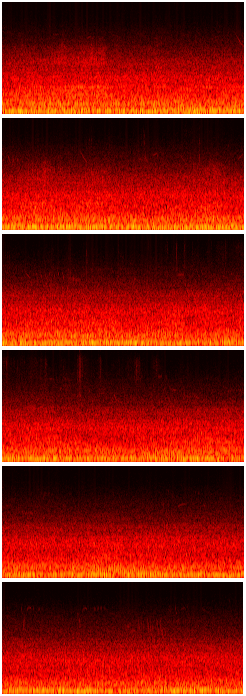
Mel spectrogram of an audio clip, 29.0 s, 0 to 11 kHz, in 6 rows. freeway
0:06.0 0:18.4

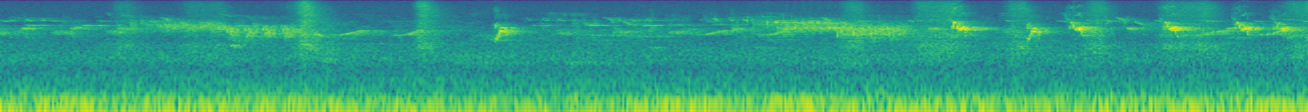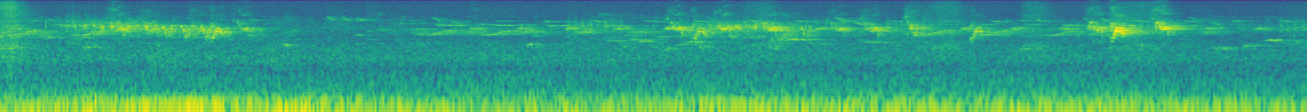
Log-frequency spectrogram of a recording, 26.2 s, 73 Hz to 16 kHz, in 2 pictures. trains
0:01.2 0:05.0

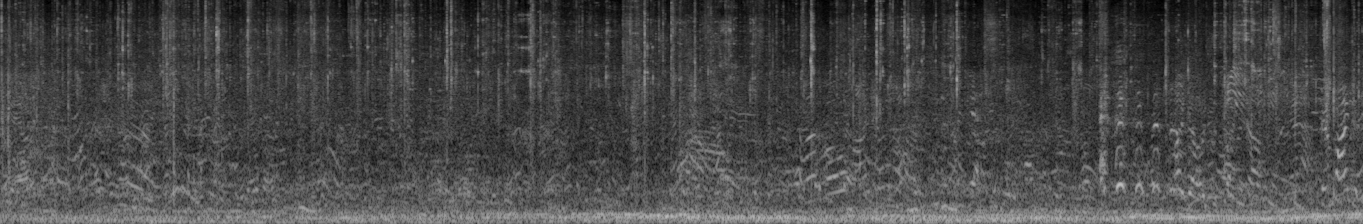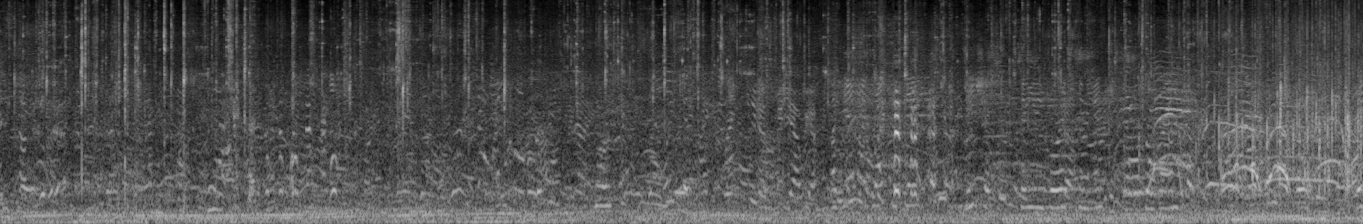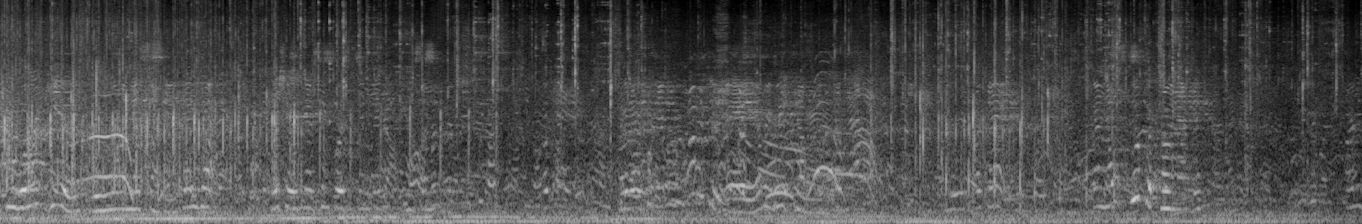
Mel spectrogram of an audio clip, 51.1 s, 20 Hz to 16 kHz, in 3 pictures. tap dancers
0:31.7 0:39.0

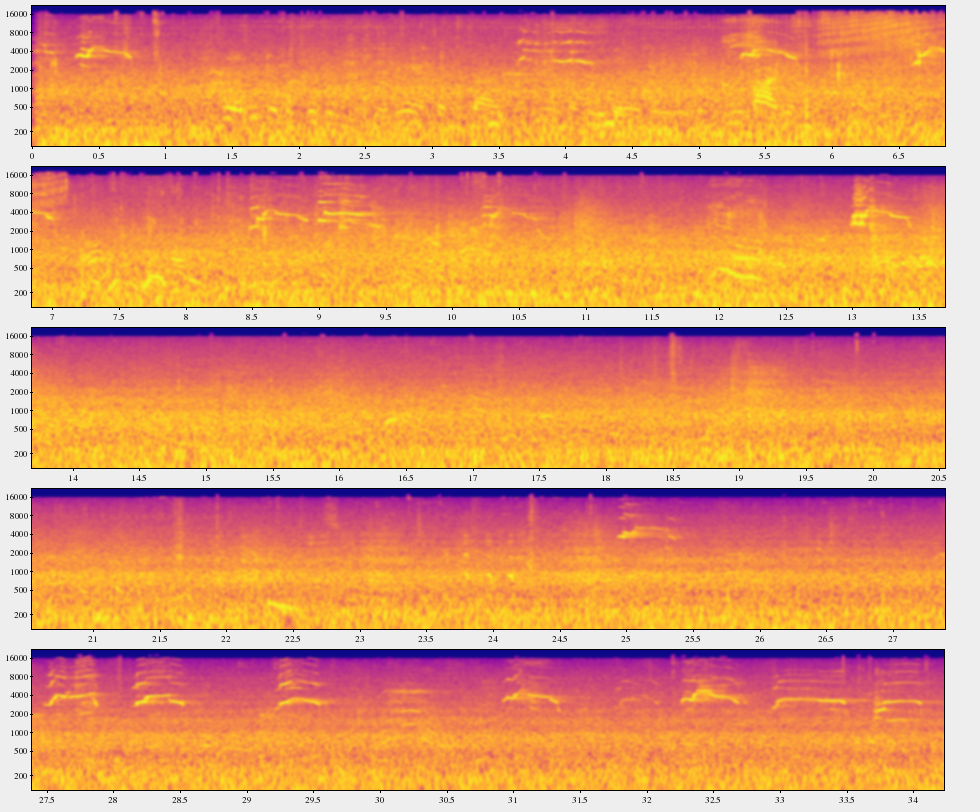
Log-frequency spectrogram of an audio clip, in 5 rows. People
0:00.1 0:14.0

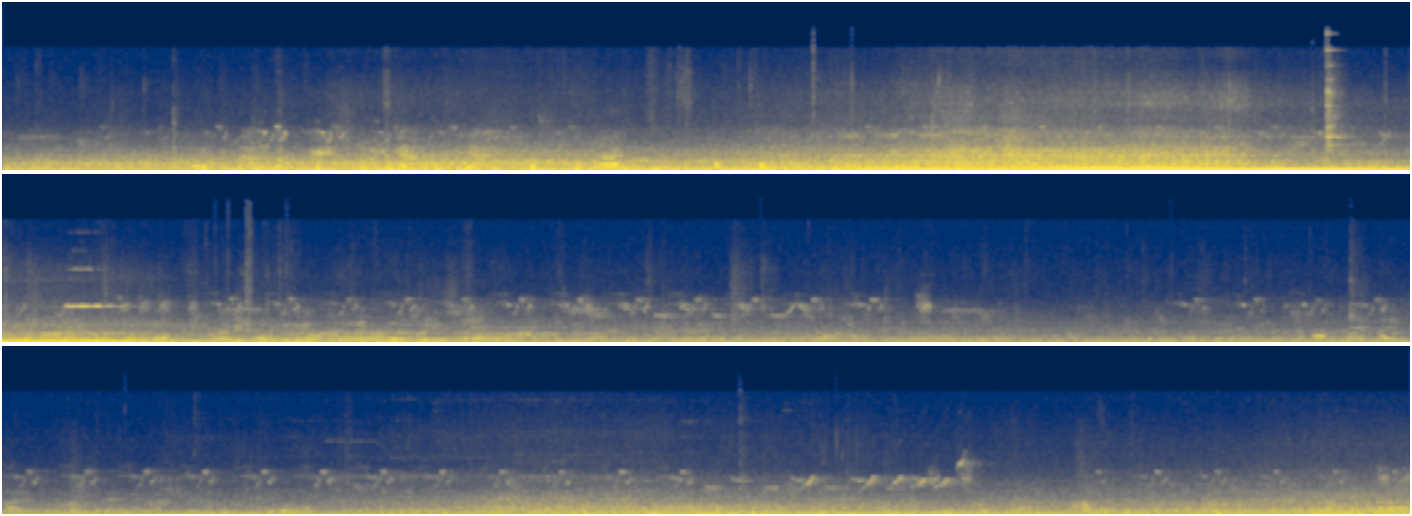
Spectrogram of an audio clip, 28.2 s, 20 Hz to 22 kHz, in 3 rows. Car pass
0:02.1 0:10.9, 0:21.3 0:28.1

